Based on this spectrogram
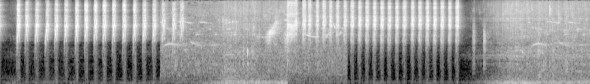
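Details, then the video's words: Grey-cheeked bulbul, kept for teaching songbirds, giving a long, even series of harsh, scratchy strokes, roughly two per second, broken by a short pause of noisy rustling before the rattle resumes. "burung masteran handal buat kicau mastering //cucak jenggot"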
